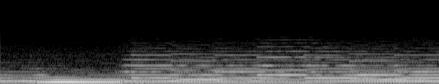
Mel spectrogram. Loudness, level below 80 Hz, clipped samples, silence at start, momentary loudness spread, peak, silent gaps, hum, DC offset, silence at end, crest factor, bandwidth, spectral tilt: -20 LUFS; -32 dBFS; under 0.1%; 0 s; 7 LU; -8 dBFS; none; none; under 0.1%; 0 s; 12 dB; 3.3 kHz; -13 dB/octave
